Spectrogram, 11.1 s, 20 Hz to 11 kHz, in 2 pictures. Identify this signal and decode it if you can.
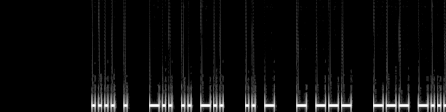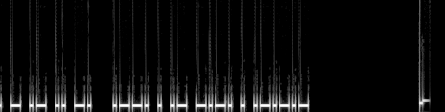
Morse code, heard as a keyed tone, about 30 wpm, 700 Hz. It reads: HE DID IT TO OBTAIN PEACE.
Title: Sentences from Top 1500 Words 30wpm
